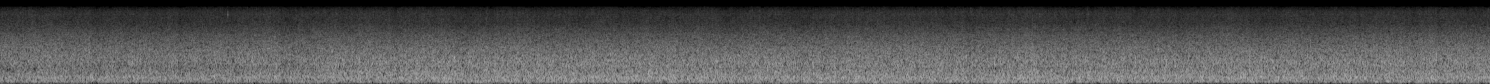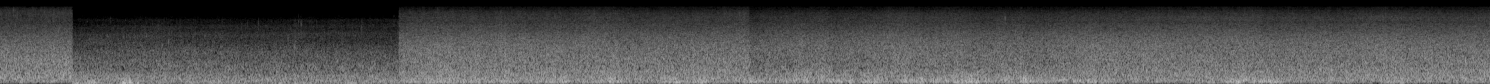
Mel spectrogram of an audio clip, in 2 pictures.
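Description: Waterfall and creek rapids rushing, a steady full hiss of falling and churning water. About sixteen seconds in, the hiss turns duller and deeper for about three seconds, then returns.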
